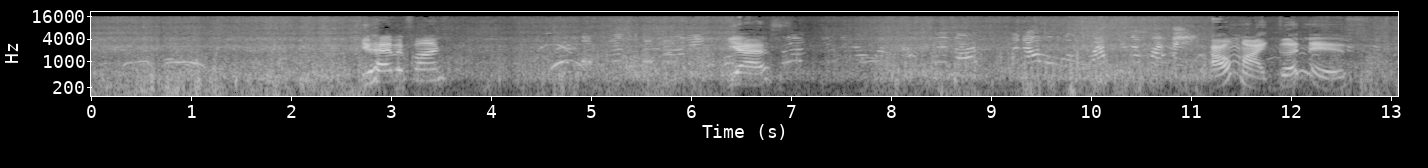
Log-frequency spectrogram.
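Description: Small waves wash and break onto the shore.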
